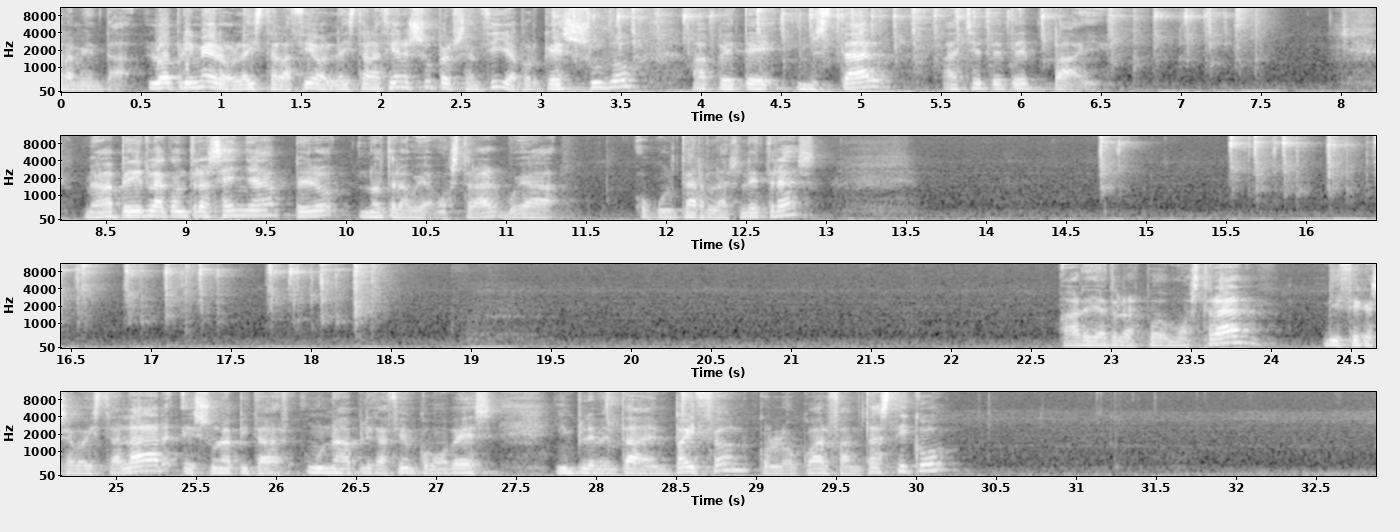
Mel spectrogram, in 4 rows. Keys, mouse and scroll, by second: 0.7-1.3 scroll up 2, 1.3 click, 2.3 click, 2.8-7.6 typing, 10.2 click, 11.5-14.3 drag, 23.3-25.0 drag, 28.0 typing, 28.5 Return.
